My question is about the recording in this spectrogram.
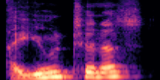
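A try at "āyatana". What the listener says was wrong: No, ayatana. Ayatana. It's they're all the vowels are a. Ayatana.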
